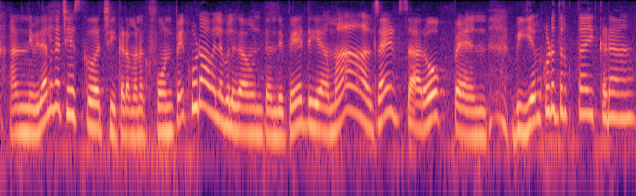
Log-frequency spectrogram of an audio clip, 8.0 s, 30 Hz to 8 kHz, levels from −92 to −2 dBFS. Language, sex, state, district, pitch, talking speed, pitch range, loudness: Telugu, female, Telangana, Karimnagar, 225 Hz, 150 wpm, 190-290 Hz, -18 LUFS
